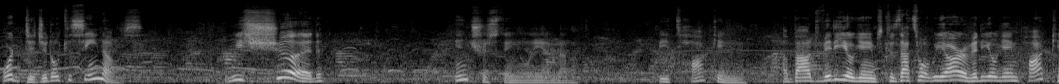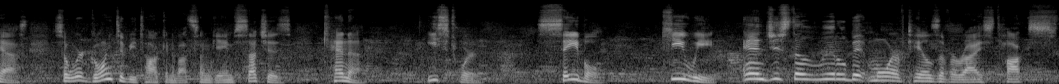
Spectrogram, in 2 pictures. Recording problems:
murmuring crowd; noticeable; throughout; 15 dB below the speech

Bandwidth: 17.5 kHz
